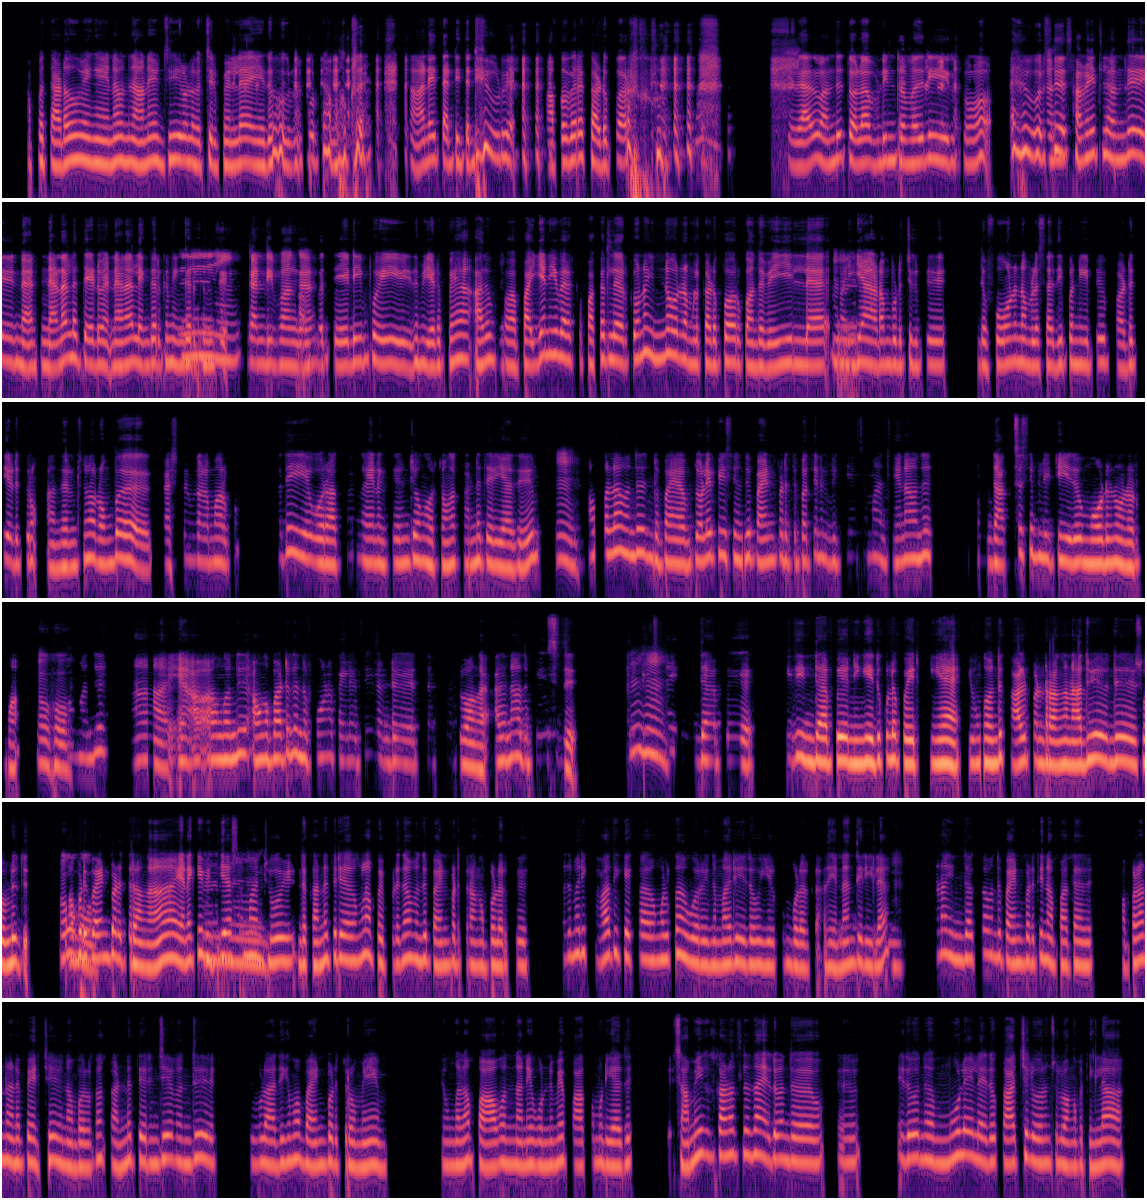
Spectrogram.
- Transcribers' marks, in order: laugh; laughing while speaking: "ஏதோ குருட்டாம் போக்குல நானே தட்டி … நெ நெணல தேடுவேன்"; laugh; laugh; chuckle; other noise; in English: "அக்சஸிபிலிட்டி"; in English: "மோடுன்னு"; unintelligible speech; unintelligible speech
- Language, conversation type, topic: Tamil, podcast, உங்கள் தினசரி திரை நேரத்தை நீங்கள் எப்படி நிர்வகிக்கிறீர்கள்?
